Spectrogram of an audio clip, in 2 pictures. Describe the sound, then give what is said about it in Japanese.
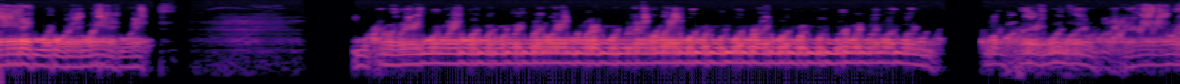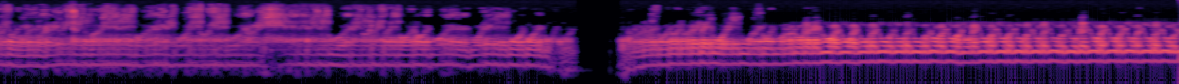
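Loud, buzzing gurgling and gargling while noisily slurping ramen, in four long sustained stretches at a steady pitch, split by brief pauses. “ゴボゴボと音を立てながら、下品にラーメンを飲む姿、楽しんでください。”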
